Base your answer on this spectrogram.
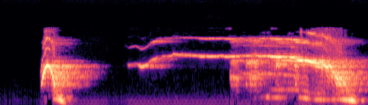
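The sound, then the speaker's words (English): A hunter's voiced roundup bugle imitating a bull: a short rough blast, a pause, then a long high whistling tone that holds steady and ends in a raspy, gravelly growl. “That is a roundup bugle.”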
